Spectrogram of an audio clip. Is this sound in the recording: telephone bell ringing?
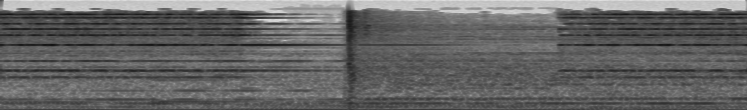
yes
